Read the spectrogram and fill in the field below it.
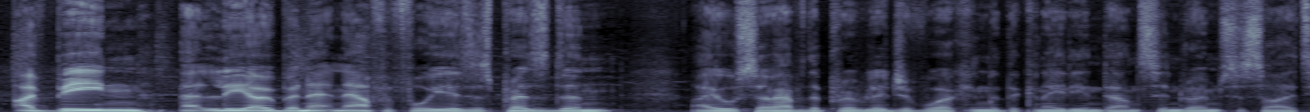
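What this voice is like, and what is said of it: Non-Canadian foreign accent, slightly mixed. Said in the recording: “As you'll probably tell from the accent, I didn't originate from Canada, but I've been there 17 years, so maybe you won't know where my accent's from. It's a little wonky.”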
